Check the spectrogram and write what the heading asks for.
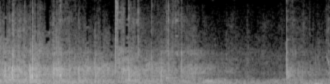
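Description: Sharp clicks of a celluloid table tennis ball striking bats and the table, scattered over the first two seconds and once more near the end. Crowd noise in the hall fades over the first three seconds.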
